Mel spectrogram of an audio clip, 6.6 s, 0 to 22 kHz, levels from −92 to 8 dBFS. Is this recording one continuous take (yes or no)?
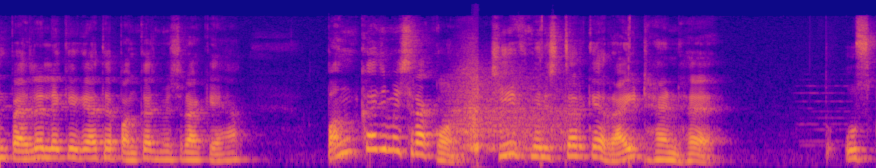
no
